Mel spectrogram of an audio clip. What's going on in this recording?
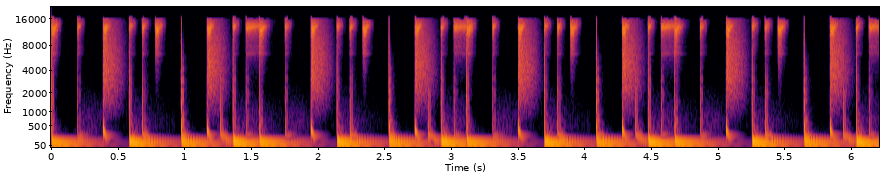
TR-606 (Modified) - Series 1 - Beat 06
Beats recorded from my modified Roland TR-606 analog drummachine
Electronic, Analog, Drum, Beats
